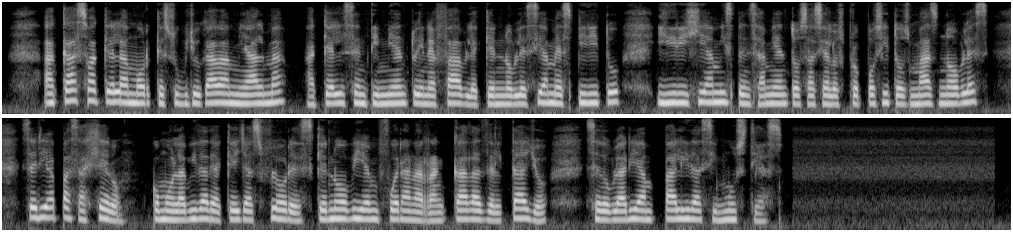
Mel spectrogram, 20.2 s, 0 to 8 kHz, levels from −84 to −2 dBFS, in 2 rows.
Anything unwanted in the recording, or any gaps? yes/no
no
